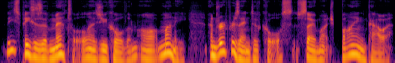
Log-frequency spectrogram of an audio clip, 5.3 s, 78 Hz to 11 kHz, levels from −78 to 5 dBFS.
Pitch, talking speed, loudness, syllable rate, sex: 120 Hz, 205 wpm, -18 LUFS, 5.7 syllables/s, male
